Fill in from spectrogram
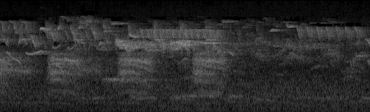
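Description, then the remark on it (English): A dense chorus of birds singing at sunrise, many overlapping high chirps and warbling notes filling the air steadily, swelling briefly louder midway, with no voices present. “You would hear sweet notes rising with the sun to greet the light.”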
